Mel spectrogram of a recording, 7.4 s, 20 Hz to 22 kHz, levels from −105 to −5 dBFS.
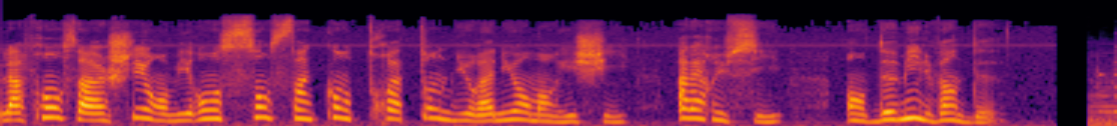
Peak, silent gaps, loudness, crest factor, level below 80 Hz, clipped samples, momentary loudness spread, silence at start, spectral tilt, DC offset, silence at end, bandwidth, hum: -6 dBFS; 7.02-7.24 s; -26 LUFS; 20 dB; -62 dBFS; under 0.1%; 10 LU; 0 s; -3.5 dB/octave; under 0.1%; 0 s; 13 kHz; none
